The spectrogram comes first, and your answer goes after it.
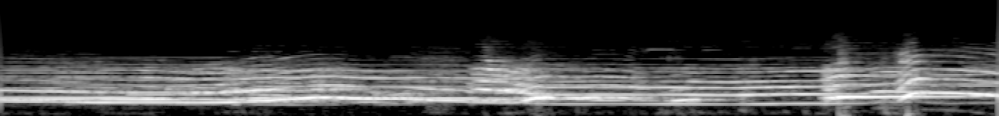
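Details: Several Alaskan Malamutes howling together, overlapping long smooth tones around a mid pitch that slide up and down with rich harmonics, a couple of brief higher yelps near the end.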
